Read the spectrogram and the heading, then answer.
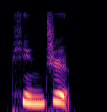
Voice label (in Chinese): "品质", Chinese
